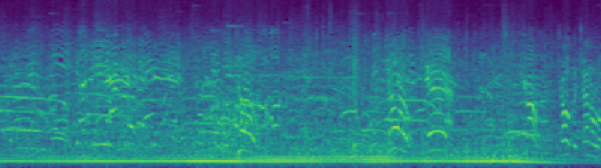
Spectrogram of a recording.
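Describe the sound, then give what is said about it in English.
A tank's heavy engine rumbles steadily as it rolls out of a town square, beneath a lively crowd of townspeople waving to the soldiers, many voices calling and chattering over the low, continuous drone. “leans back against the open hatch as the tank rolls out of the square.”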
